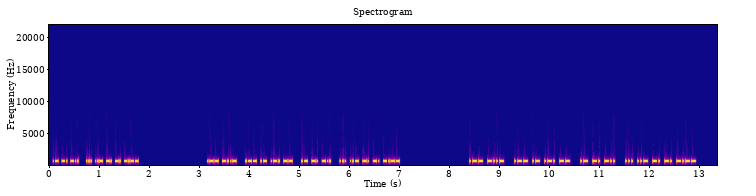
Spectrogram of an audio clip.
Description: Morse code, heard as a keyed tone, about 52 wpm, 700 Hz. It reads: AND SUNNY WX WARM AND SUNNY WX WARM AND SUNNY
